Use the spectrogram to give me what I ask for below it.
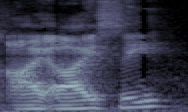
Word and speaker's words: I2C: and it is pronounced I squared C I know it's spelled i2c but the two stands for another eye so it's I squared C that's how it's usually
